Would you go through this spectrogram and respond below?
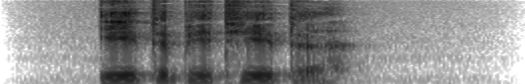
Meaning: hoity-toity, finical, affected, stilted
- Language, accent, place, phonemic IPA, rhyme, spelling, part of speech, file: German, Germany, Berlin, /ˌeːtəpəˈteːtə/, -eːtə, etepetete, adjective, De-etepetete.ogg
